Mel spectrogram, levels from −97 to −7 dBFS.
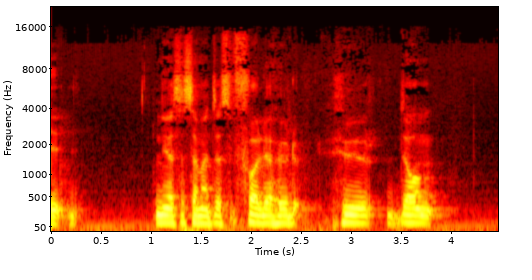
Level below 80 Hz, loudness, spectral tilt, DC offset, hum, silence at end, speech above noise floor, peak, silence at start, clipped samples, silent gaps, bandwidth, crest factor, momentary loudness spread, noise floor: -46 dBFS; -26 LUFS; -6 dB/octave; under 0.1%; none; 0.45 s; 26 dB; -10 dBFS; 0 s; under 0.1%; none; 15 kHz; 16 dB; 15 LU; -50 dBFS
